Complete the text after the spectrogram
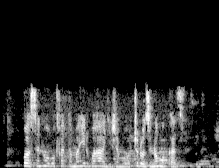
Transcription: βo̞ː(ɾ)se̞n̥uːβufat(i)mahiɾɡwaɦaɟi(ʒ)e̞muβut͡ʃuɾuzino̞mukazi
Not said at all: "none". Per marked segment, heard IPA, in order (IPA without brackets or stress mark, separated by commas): none, a, ʒ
